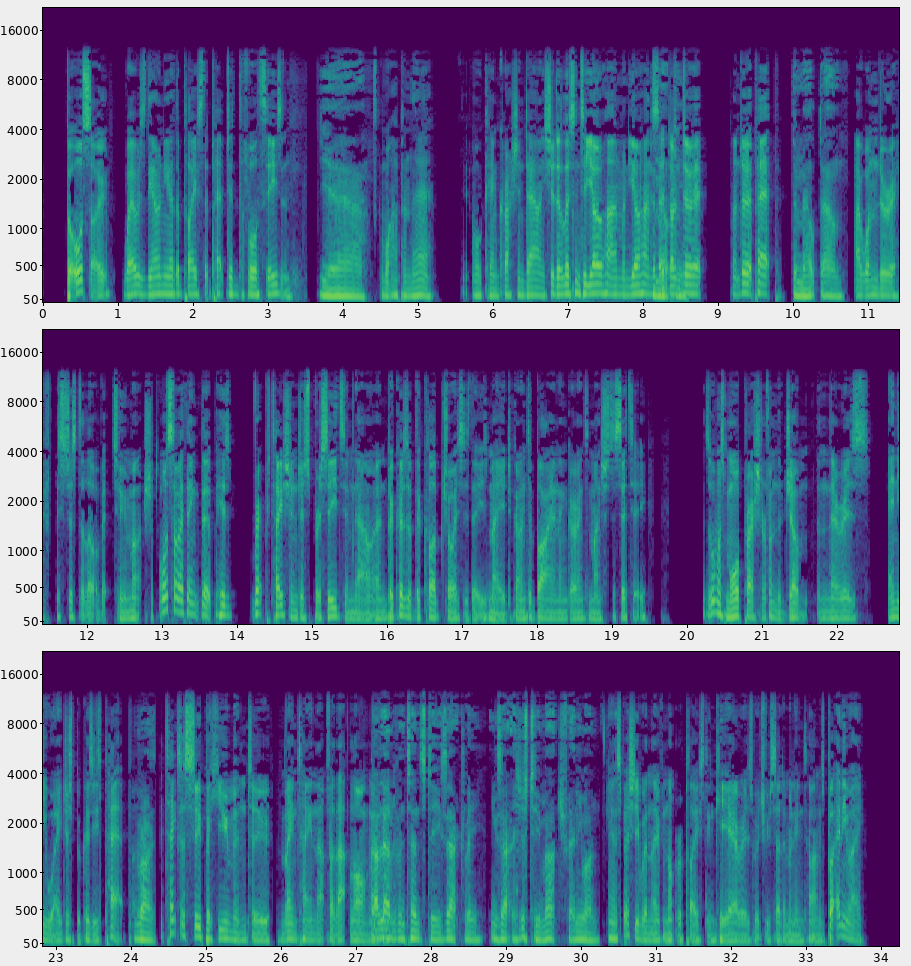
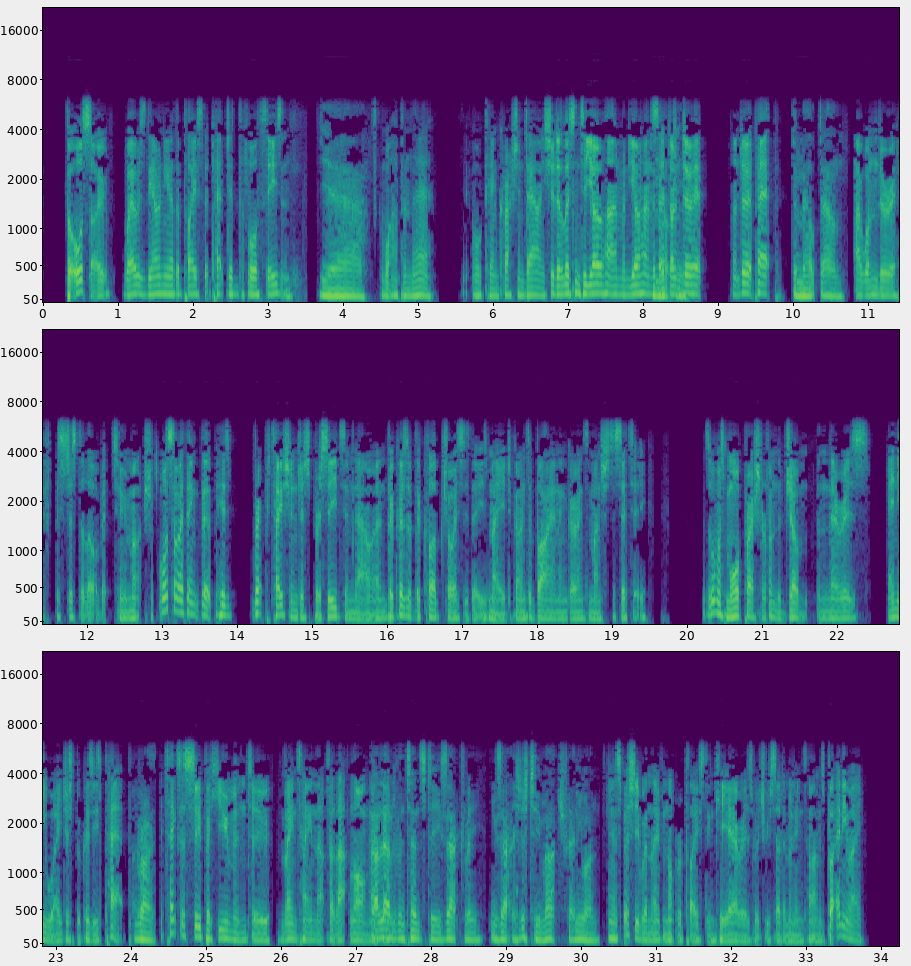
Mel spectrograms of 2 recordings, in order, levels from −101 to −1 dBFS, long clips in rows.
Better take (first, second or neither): first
